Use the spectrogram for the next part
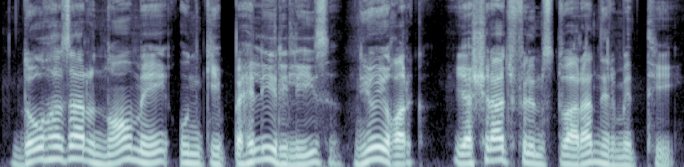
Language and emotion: Hindi, neutral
